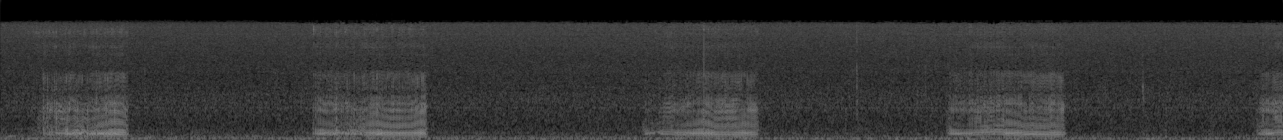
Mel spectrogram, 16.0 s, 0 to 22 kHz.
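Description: Loud rumbling snores repeating about every four seconds, roughly 15 breaths a minute, over steady room hum; snoring in sleep.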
